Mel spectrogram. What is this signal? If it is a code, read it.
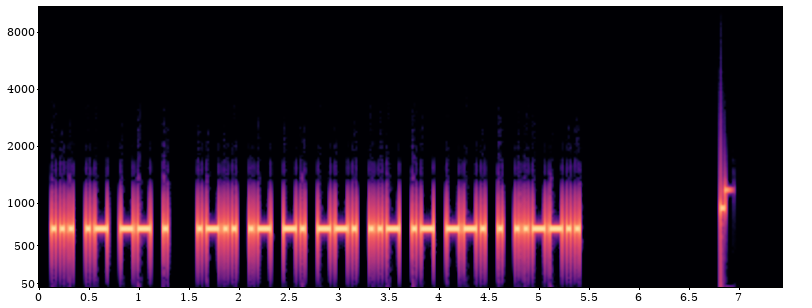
Morse code, heard as a keyed tone, about 27 wpm, 700 Hz. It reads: SAME LANGUAGE?
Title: Sentences from Top 1000 Words - Review Part 3 - 28wpm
